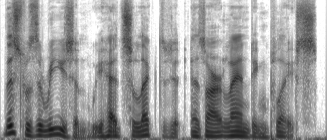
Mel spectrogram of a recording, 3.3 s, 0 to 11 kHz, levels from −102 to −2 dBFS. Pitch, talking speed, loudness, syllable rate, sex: 100 Hz, 220 wpm, -19 LUFS, 5.7 syllables/s, male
